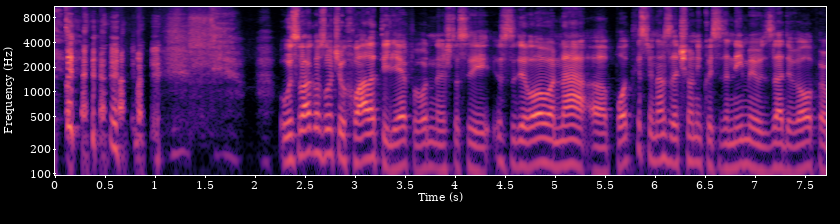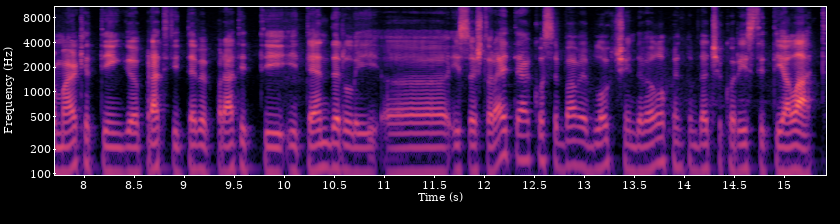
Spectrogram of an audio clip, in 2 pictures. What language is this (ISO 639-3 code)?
hrv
